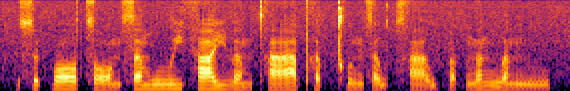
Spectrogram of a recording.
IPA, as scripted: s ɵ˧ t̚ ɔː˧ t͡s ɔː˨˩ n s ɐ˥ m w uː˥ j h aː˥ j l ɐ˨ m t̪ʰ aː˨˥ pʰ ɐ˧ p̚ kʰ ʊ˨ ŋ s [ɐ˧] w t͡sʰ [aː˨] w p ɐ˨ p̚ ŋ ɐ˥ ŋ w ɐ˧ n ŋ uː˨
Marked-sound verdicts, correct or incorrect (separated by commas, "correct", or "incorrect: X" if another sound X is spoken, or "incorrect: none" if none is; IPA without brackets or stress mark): incorrect: ɐ˨˩, incorrect: aː˨˩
